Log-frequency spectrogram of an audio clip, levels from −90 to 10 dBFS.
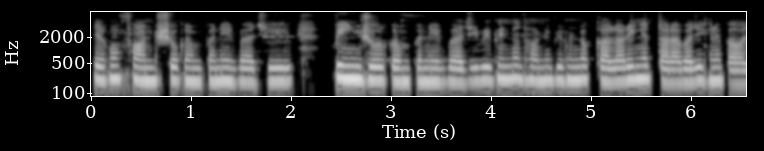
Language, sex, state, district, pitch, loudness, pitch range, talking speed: Bengali, female, West Bengal, Kolkata, 200 Hz, -17 LUFS, 195-210 Hz, 155 wpm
